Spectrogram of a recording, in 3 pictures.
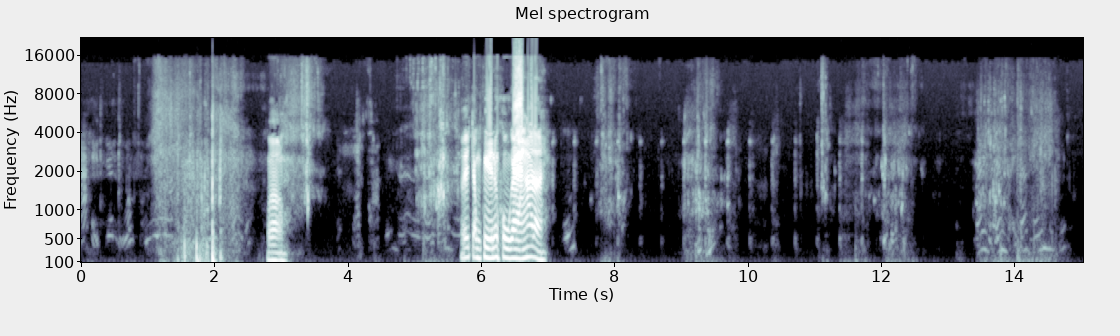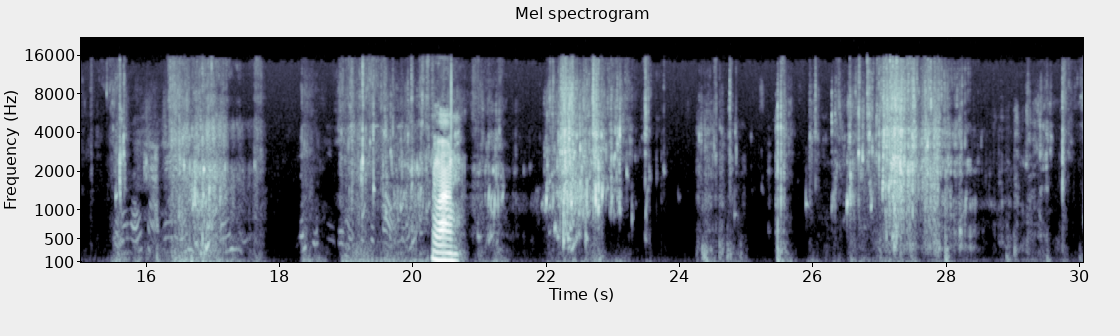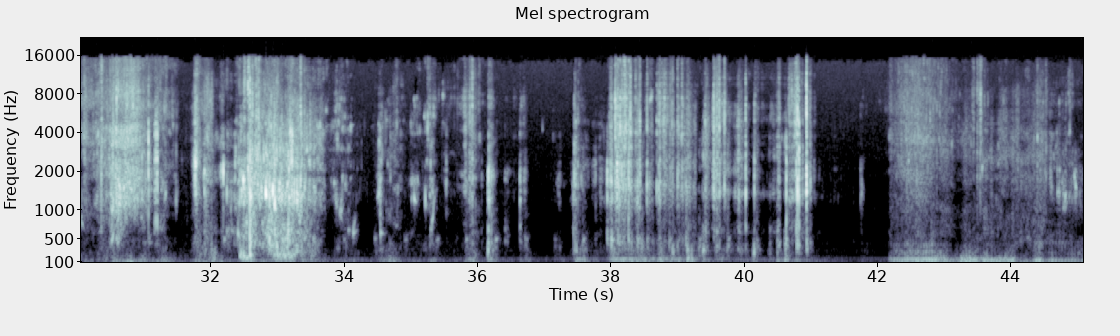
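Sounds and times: water splashing and dripping: 0:19.0 - 0:36.8
wet net clicking and crackling: 0:37.4 - 0:41.1.

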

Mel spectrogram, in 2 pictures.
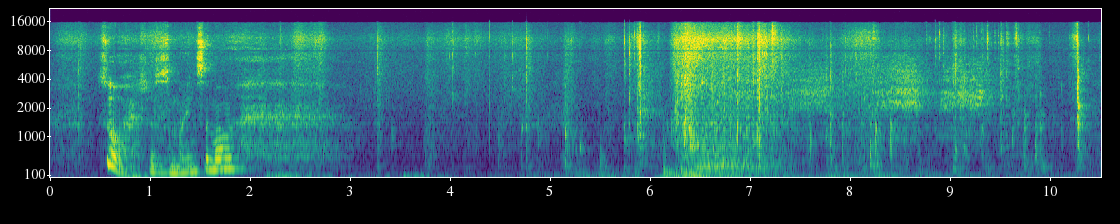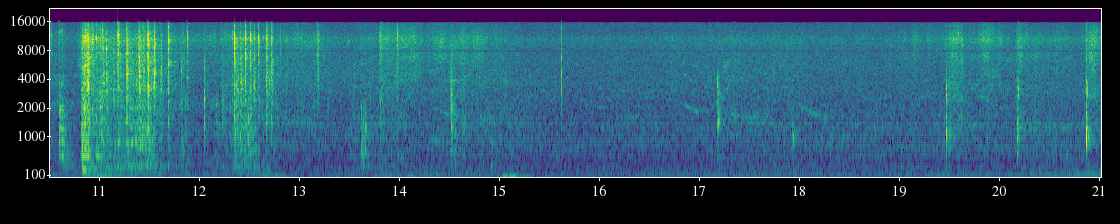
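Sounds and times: door rattling and clicking: 0:05.3 - 0:13.3.

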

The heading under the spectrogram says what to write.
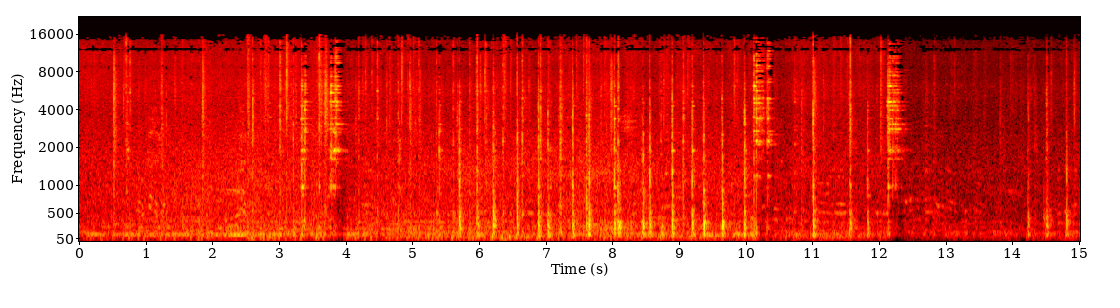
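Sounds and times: cleaver chopping meat on wood: 0:04.2 - 0:12.0, 0:14.2 - 0:15.0.

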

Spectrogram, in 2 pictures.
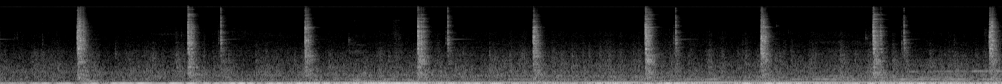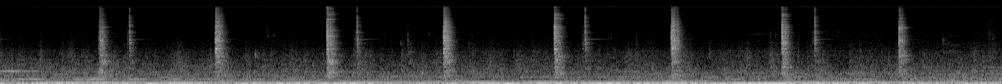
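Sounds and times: low hum: 0:00.0 - 0:20.0
clock ticking: 0:00.7 - 0:01.1, 0:01.8 - 0:02.4, 0:03.0 - 0:03.3, 0:03.9 - 0:05.6, 0:06.4 - 0:08.0, 0:08.6 - 0:13.8, 0:14.4 - 0:14.8, 0:15.5 - 0:17.1, 0:17.8 - 0:20.0.

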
